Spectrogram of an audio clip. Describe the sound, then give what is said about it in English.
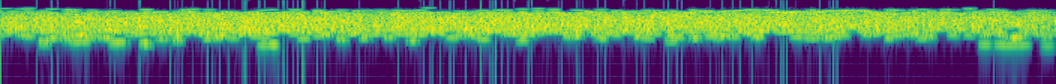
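A studio audience applauds steadily for several seconds, a dense, loud wash of clapping that holds without pause, with a thin, muffled tone like an old broadcast recording. “Nobody was supposed to applaud there.”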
